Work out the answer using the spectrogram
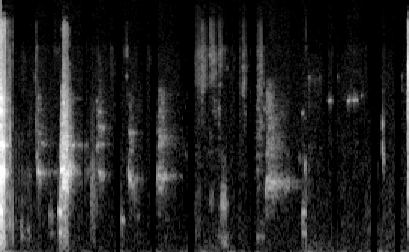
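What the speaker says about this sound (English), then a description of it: "I got rudely interrupted by my sausage dogs" Sausage dogs give a few faint, sharp barks spaced apart, a distant yip followed by a louder bark and a final one after a long quiet stretch.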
